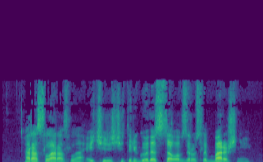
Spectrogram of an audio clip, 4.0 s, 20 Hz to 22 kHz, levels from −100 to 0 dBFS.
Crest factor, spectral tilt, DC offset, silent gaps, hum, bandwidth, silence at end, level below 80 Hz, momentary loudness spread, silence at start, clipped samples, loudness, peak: 26 dB; -3 dB/octave; under 0.1%; none; none; 11.5 kHz; 0.25 s; -60 dBFS; 12 LU; 0.4 s; under 0.1%; -29 LUFS; -4 dBFS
